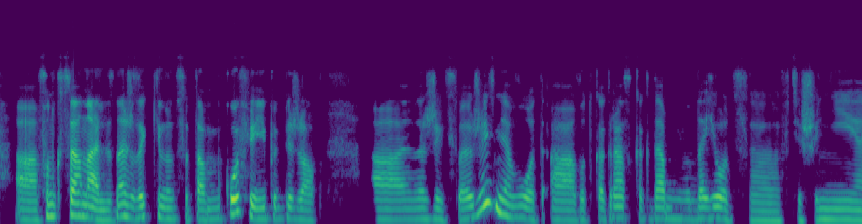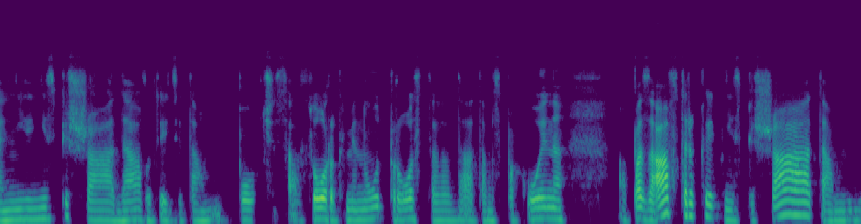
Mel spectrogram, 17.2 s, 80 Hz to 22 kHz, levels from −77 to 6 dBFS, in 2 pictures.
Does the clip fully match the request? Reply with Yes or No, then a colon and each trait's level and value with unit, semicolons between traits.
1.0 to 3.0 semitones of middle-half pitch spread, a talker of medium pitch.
Yes: narrow, 2.6 semitones; medium, 145 Hz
